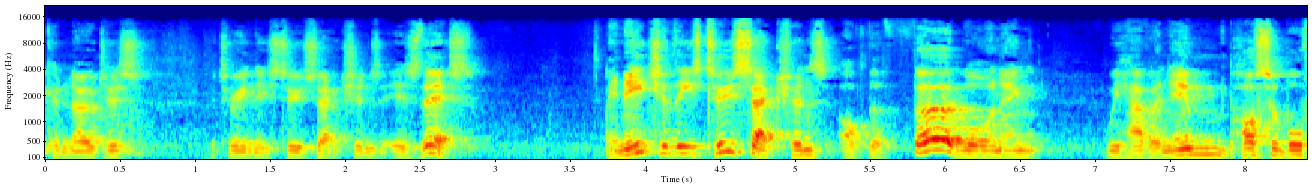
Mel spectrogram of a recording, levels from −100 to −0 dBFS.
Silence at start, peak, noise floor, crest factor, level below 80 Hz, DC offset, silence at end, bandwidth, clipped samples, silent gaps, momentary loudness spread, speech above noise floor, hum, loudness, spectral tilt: 0 s; -2 dBFS; -55 dBFS; 22 dB; -72 dBFS; under 0.1%; 0 s; 15.5 kHz; under 0.1%; none; 17 LU; 33 dB; none; -21 LUFS; -4 dB/octave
